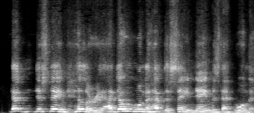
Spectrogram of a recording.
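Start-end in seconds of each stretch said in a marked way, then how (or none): none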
